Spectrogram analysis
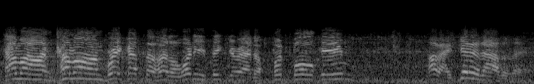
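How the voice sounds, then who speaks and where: High-pitched, barking street cop. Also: male voice, expressive, fairly quick, background noise. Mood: irritated, barking. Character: bossy, wisecracking, irritated male street cop. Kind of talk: 1940s film serial acting.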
